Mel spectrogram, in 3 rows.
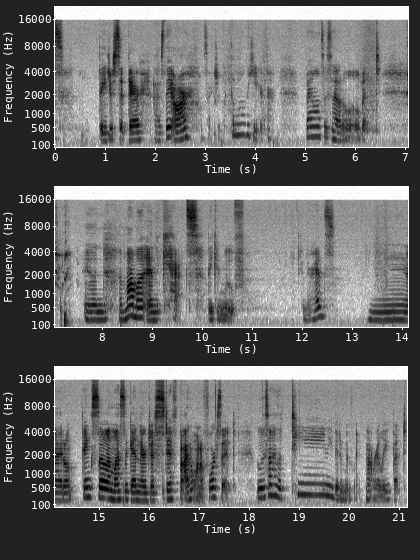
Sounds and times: Speech: 0:00.9 - 0:04.4, 0:05.0 - 0:06.5, 0:07.6 - 0:10.9, 0:12.0 - 0:12.7, 0:13.3 - 0:21.1.

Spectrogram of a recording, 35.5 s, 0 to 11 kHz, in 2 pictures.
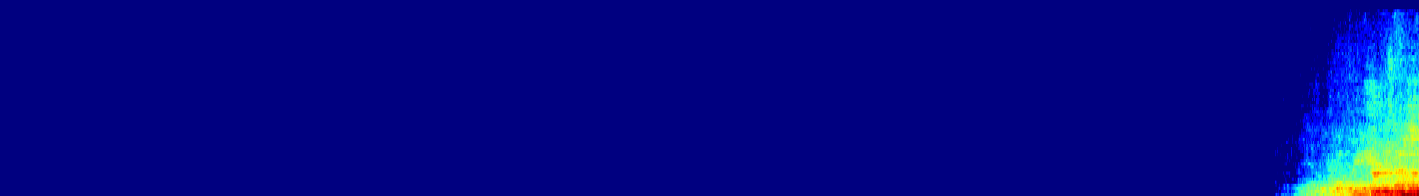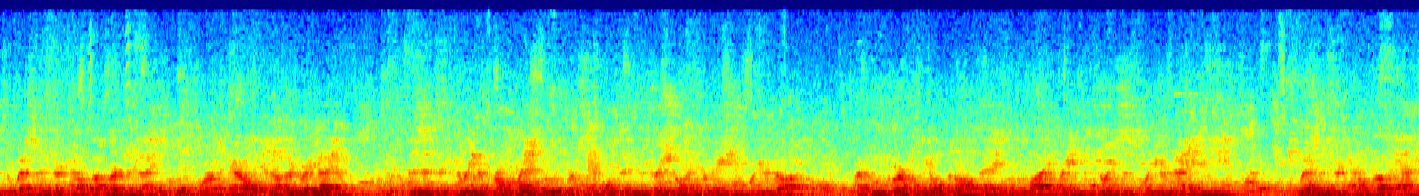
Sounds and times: Speech: 0:16.4 - 0:35.4.

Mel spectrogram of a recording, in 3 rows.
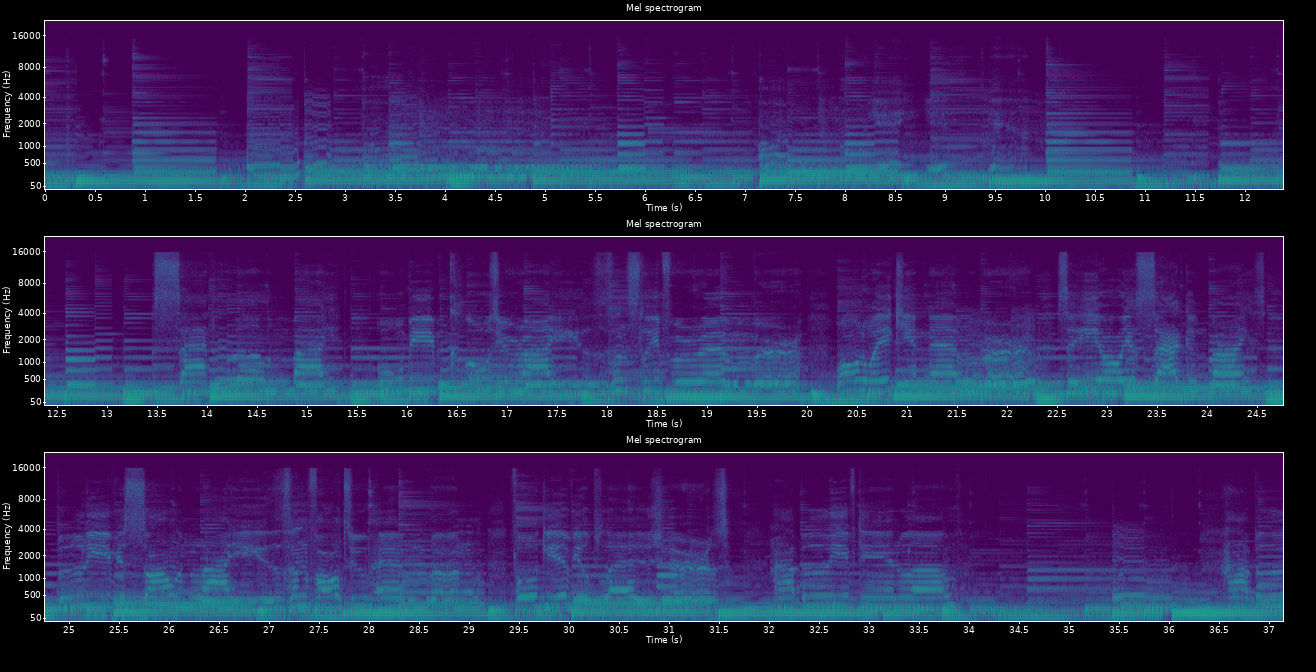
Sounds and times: Music: 0:00.0 - 0:37.1.

